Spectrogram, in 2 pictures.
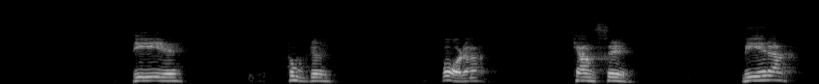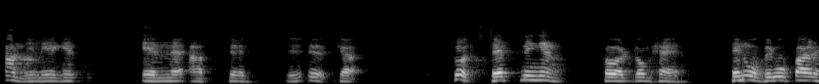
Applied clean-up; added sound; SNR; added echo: neural mask model DeepFilterNet 3.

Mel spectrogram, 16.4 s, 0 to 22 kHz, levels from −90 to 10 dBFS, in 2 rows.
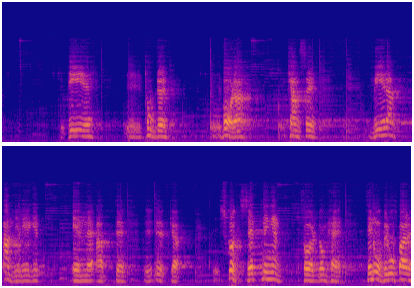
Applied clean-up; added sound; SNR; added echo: neural separator model SepFormer DNS4.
